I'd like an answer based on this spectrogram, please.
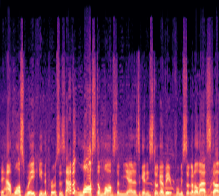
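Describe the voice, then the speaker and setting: Noticeable background noise accompanies a man speaking very fast. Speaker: esports tournament caster and organizer. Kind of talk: live commentary. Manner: animated.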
